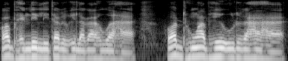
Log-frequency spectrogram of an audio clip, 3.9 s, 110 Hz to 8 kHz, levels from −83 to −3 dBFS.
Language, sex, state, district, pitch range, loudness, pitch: Hindi, male, Jharkhand, Palamu, 120-140 Hz, -16 LUFS, 130 Hz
